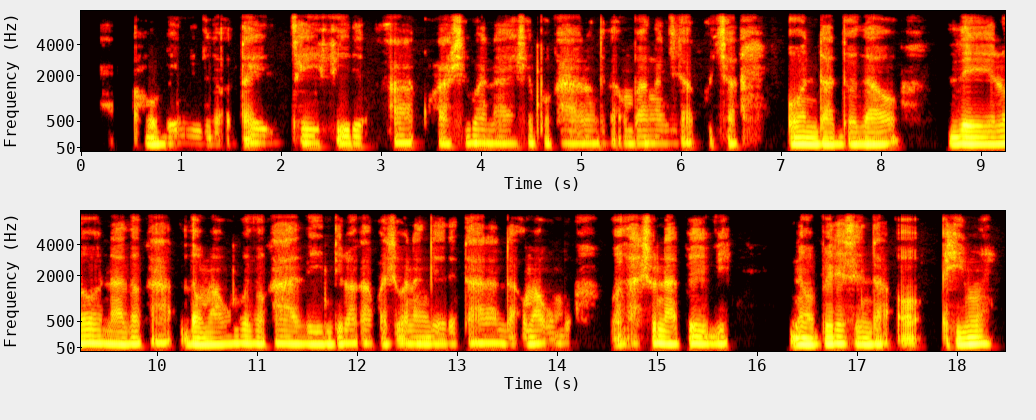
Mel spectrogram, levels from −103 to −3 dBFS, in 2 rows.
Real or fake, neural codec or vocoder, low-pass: real; none; 7.2 kHz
